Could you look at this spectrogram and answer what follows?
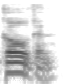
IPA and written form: ˈɡoʊldən (Golden)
